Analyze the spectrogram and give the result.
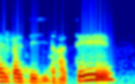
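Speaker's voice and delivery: anxious, panicked, fretting voice. Retelling a moment when the baby would not drink: imitating own panic. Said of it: "j'ai commencé à flipper en me disant".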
